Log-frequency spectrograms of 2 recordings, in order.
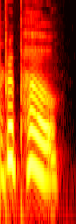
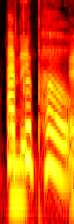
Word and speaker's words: apropos: Apropos. – No. – That's how you pronounce it. – Apropos.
